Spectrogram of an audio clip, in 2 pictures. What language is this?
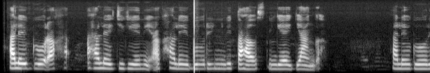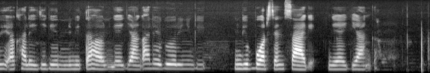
Wolof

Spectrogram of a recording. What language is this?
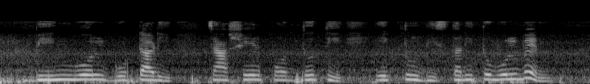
Bangla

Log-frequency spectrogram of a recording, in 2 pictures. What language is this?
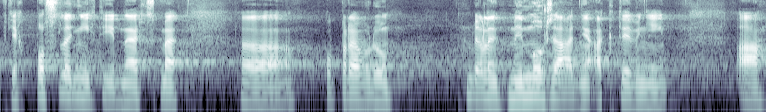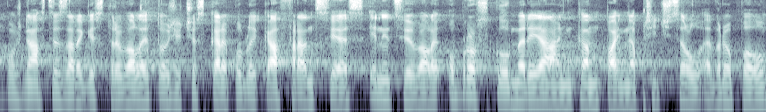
Czech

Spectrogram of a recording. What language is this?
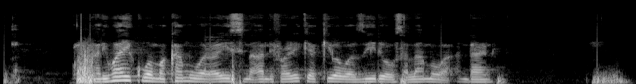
Swahili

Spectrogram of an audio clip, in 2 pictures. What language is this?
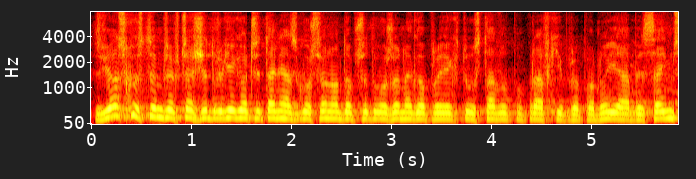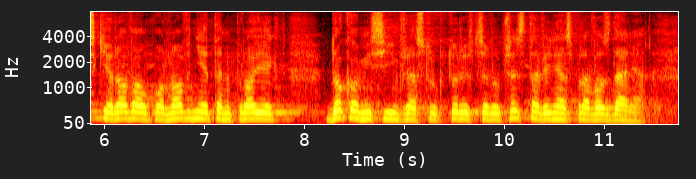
Polish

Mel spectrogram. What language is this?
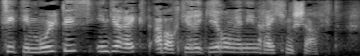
German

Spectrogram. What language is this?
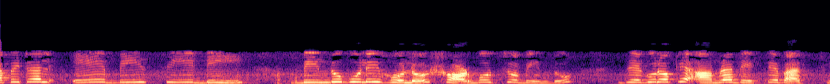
Bangla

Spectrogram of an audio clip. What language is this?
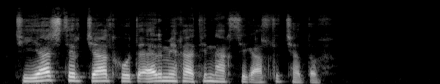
Mongolian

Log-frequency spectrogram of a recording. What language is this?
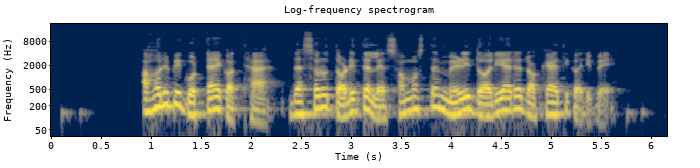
Odia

